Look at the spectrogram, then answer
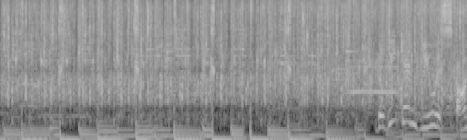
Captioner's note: audience applauding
